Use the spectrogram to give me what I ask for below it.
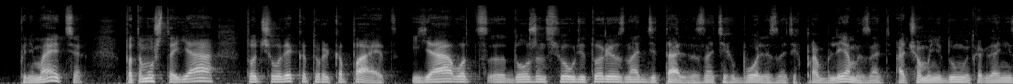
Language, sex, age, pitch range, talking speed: Russian, male, 20-39, 95-120 Hz, 165 wpm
